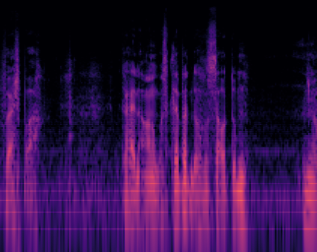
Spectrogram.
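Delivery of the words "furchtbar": breathy whispered aside. Real, not acted. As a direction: whisper it to yourself. Sighed aside.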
